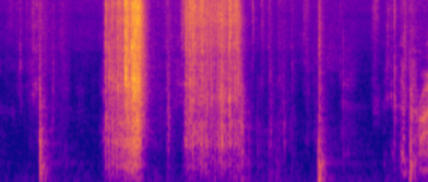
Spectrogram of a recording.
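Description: Tarot cards riffled and shuffled in several separate bursts: two long, loud shuffles flanked by short sharp snaps of cards being squared or tapped, close up with no talking.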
